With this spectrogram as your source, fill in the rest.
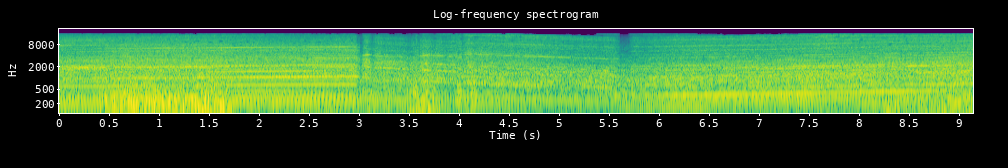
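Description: A racing car engine roars at high revs, then drops in pitch with a gear change and climbs again.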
